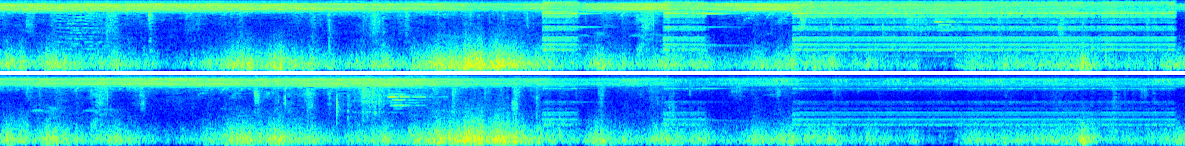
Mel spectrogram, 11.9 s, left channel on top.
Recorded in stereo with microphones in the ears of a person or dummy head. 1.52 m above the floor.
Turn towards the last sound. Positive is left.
turn(degrees=80)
